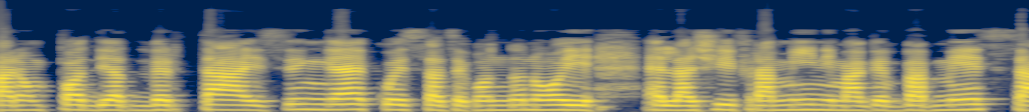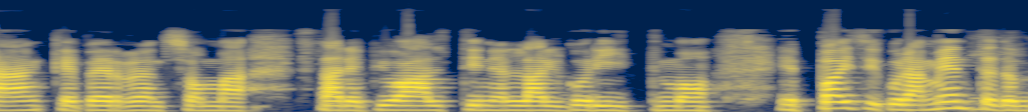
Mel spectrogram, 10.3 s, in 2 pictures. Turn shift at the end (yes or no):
no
